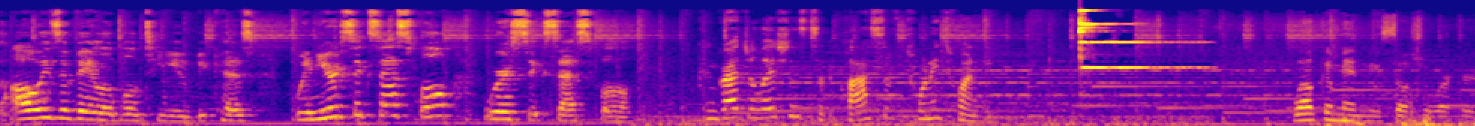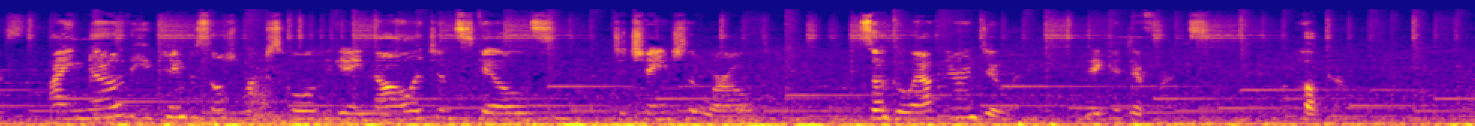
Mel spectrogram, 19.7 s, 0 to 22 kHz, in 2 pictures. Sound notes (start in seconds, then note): 7.2 bell rings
